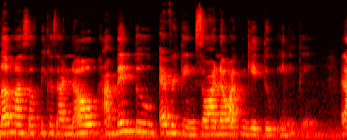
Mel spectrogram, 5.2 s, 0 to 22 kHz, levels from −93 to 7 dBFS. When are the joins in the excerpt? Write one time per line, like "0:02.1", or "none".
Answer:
0:01.8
